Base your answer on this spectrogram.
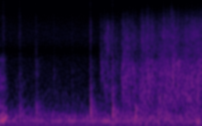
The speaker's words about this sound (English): That was a very good microphone clap. Good job.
